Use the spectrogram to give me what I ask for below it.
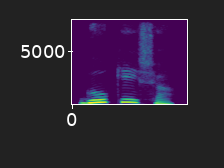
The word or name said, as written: ಕಕ್ಕಶ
